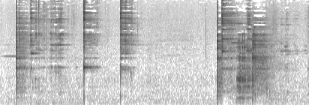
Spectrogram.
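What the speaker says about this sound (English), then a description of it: "now we're going to add shrimps and we're going to mix them well" Raw wild-caught Argentine red shrimp being tipped into a bowl and mixed, heard as a few sharp clinks and clatters of utensil against bowl in separate bursts, with quiet gaps between them.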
